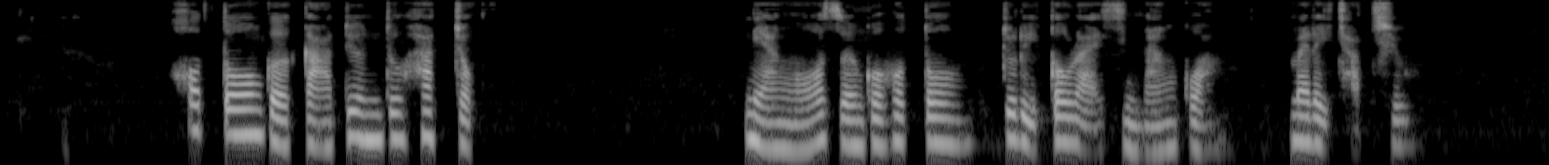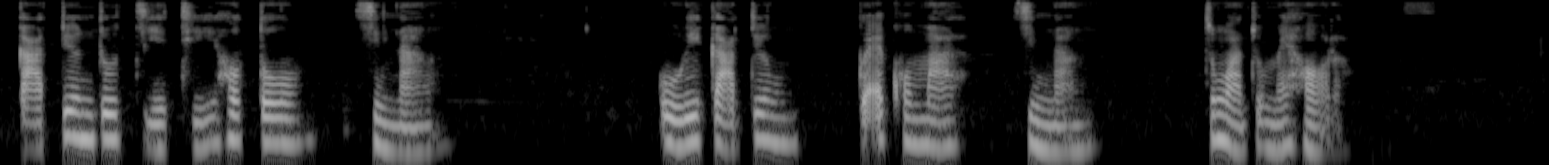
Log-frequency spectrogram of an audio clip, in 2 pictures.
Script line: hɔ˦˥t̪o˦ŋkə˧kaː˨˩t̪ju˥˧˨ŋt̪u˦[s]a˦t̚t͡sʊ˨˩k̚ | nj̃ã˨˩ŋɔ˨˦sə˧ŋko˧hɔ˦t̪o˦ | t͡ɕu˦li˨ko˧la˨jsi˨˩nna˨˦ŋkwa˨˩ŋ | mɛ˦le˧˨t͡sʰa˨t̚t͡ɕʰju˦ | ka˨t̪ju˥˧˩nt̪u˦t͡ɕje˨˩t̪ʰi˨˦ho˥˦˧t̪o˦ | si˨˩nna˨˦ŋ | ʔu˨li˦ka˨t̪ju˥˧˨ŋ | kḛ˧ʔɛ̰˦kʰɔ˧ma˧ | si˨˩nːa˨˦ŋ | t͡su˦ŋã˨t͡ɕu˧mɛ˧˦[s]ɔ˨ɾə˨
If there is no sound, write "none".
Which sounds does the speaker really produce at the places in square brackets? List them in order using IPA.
h, h

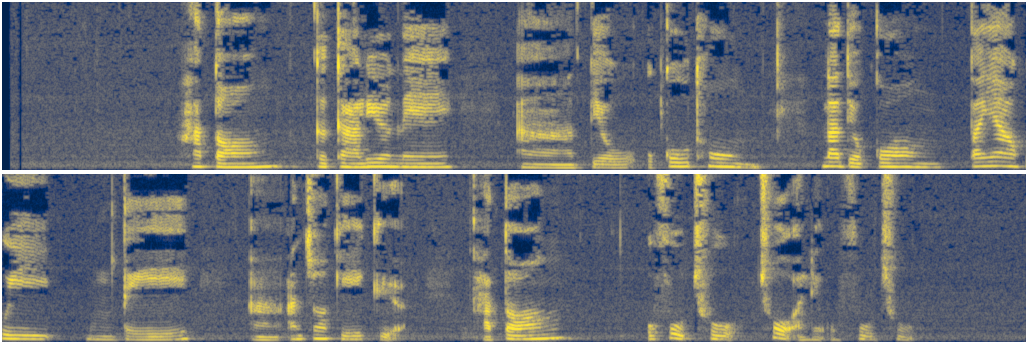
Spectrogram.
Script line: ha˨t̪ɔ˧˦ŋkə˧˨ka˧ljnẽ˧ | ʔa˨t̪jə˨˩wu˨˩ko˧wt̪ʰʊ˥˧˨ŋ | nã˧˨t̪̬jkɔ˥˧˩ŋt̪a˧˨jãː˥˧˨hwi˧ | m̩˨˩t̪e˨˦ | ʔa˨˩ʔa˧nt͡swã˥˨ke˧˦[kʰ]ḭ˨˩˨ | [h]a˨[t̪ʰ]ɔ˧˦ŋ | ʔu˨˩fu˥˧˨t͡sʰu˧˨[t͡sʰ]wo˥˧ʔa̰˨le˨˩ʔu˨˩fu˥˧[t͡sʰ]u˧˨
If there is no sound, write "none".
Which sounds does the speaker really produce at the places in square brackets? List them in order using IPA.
k, h, t̪, t͡sʰ, t͡sʰ

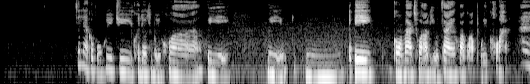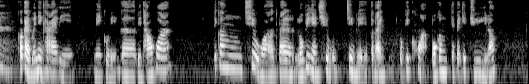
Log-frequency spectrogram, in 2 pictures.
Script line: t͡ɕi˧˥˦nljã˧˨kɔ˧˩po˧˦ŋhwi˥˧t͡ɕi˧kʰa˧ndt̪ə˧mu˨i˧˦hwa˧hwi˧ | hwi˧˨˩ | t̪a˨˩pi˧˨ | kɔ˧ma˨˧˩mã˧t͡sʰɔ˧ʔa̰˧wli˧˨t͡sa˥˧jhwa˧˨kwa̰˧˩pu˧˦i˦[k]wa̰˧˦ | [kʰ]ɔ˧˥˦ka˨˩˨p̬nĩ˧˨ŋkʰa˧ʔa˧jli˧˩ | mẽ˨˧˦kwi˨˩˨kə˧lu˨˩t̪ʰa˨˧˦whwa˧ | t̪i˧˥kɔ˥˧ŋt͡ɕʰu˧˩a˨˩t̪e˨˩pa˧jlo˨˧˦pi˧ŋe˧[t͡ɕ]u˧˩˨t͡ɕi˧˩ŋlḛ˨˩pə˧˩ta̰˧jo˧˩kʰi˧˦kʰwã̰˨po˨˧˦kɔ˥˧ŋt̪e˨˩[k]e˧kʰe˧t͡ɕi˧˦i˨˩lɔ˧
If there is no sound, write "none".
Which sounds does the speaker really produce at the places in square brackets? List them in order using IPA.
kʰ, k, t͡ɕʰ, p

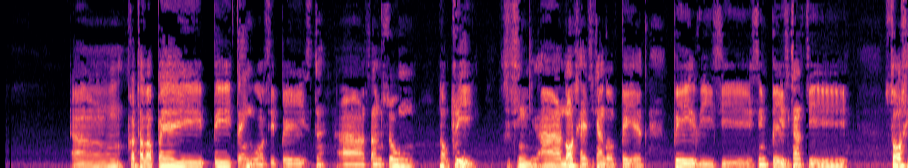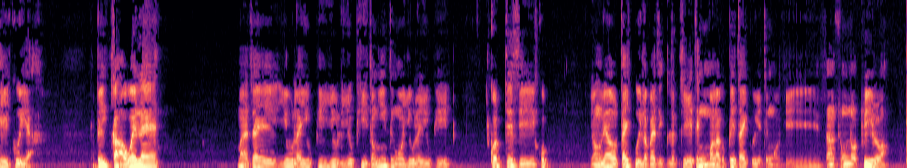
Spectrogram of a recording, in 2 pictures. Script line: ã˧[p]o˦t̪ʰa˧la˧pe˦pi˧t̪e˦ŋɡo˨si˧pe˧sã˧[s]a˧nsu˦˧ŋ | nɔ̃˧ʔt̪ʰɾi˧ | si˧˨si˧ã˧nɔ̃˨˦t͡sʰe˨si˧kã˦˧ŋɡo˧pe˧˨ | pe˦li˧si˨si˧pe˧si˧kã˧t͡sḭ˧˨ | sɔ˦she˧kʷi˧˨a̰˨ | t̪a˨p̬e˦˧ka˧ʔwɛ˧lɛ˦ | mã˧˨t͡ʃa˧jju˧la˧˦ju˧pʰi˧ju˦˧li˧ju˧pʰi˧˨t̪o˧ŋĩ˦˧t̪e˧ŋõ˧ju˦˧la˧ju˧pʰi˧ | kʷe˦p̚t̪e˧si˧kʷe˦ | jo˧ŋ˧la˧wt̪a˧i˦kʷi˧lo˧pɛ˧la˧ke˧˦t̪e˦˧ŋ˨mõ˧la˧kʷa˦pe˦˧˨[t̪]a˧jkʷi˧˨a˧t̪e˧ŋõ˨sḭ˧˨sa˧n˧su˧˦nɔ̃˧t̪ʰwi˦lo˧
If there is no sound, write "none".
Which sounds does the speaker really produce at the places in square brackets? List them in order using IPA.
k, s, t̪

